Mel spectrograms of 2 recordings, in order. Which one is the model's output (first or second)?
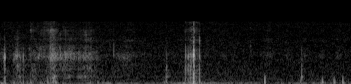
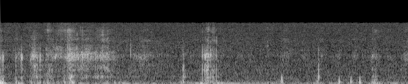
second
